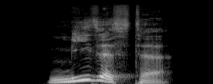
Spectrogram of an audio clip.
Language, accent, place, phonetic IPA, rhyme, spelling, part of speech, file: German, Germany, Berlin, [ˈmiːzəstə], -iːzəstə, mieseste, adjective, De-mieseste.ogg
- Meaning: inflection of mies: 1. strong/mixed nominative/accusative feminine singular superlative degree 2. strong nominative/accusative plural superlative degree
